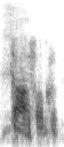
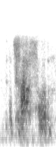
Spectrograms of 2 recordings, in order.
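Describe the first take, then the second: First: Said in the usual way. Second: Hushed afterthought, no voice; breathy aside of awe; whispered repeat. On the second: Shown as a demonstration. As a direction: whisper it to yourself.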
